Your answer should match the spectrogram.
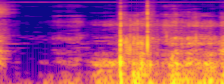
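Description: Handling noise from a large metal-framed loudspeaker driver being shifted about on its cabinet: low rustling and rumbling, then two sharp knocks a third of a second apart about a second in.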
